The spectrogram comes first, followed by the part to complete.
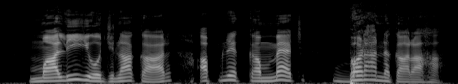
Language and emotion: Dogri, angry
